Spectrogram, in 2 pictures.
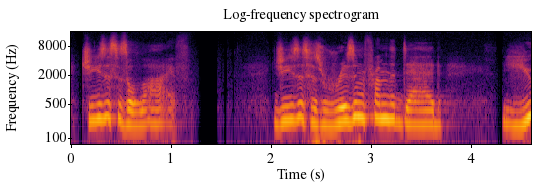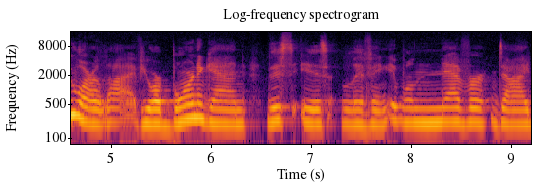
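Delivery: rising to a loud, ringing proclamation; preaching at full force. Acted. Preacher proclaiming the living hope to the women's study, full force.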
